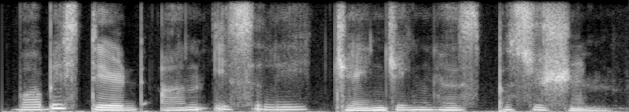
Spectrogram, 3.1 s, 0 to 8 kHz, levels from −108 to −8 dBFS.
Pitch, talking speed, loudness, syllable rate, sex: 165 Hz, 115 wpm, -18 LUFS, 5.0 syllables/s, female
